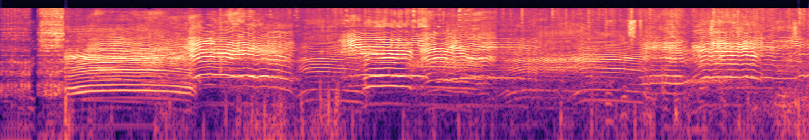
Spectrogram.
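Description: A flock of sheep bleating, many calls overlapping one after another, starting just after half a second in.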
